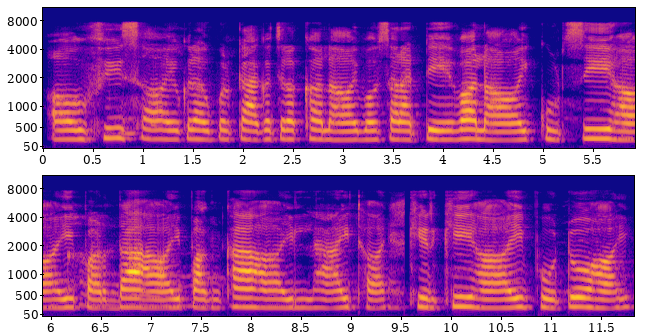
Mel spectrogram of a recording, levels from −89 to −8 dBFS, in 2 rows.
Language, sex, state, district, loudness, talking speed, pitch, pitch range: Bajjika, female, Bihar, Vaishali, -25 LUFS, 115 wpm, 205 Hz, 200-215 Hz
